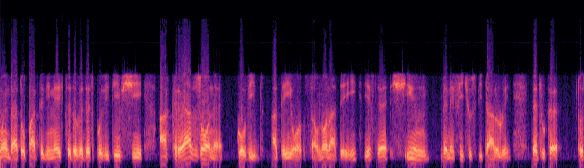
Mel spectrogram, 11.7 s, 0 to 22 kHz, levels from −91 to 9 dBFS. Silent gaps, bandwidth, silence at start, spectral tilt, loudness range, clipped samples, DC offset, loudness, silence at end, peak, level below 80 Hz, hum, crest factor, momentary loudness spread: none; 6 kHz; 0 s; -6.5 dB/octave; 2 LU; under 0.1%; under 0.1%; -13 LUFS; 0 s; 0 dBFS; -52 dBFS; none; 12 dB; 9 LU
